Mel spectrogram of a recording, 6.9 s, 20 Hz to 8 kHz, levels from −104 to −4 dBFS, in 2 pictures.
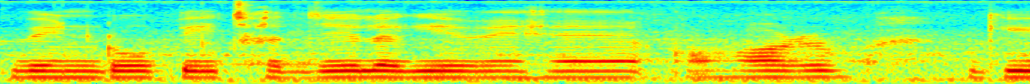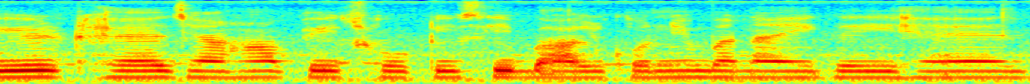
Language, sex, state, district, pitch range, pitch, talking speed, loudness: Hindi, female, Rajasthan, Bikaner, 180-185 Hz, 180 Hz, 150 wpm, -16 LUFS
